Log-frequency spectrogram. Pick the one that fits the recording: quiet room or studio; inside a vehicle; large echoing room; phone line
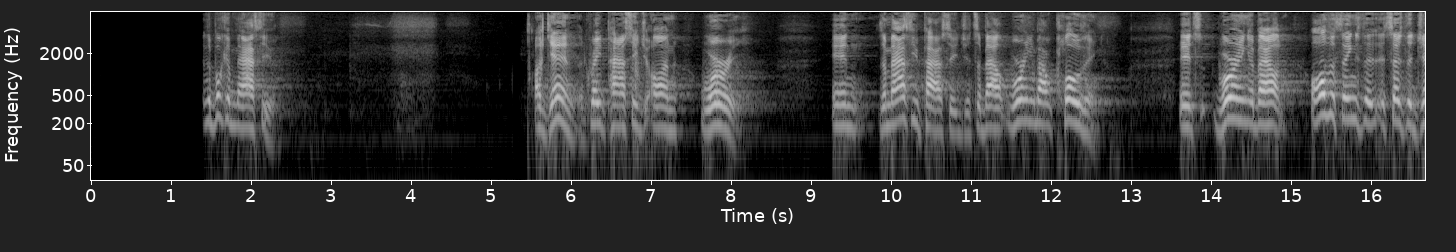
large echoing room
